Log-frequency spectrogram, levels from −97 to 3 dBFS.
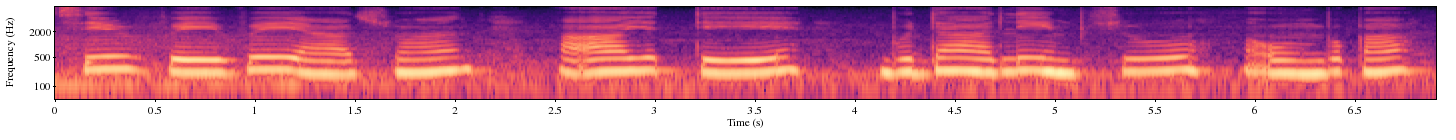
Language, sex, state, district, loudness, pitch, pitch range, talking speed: Mizo, female, Mizoram, Aizawl, -14 LUFS, 225 Hz, 215-240 Hz, 130 wpm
